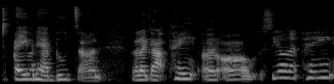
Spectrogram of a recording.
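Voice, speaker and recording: Amid noticeable background noise, a woman with a fairly high pitch sounds animated, her pitch swinging very widely. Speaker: vlogger. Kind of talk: casual vlog talk to camera. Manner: chatty, animated.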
